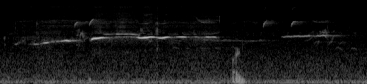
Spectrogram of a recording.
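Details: On an early cold morning near a frozen seepage, a white-throated sparrow sings thin, pure "poorly whistled" notes, long and slightly rising, then a level note. Faint high chirps from other birds and a dull thump.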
